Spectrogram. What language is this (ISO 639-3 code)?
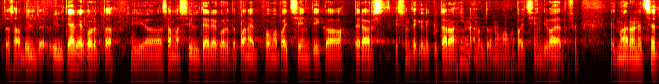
est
